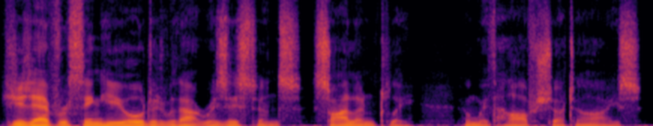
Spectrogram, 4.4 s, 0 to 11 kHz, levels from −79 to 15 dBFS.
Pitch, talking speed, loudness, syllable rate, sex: 100 Hz, 180 wpm, -19 LUFS, 6.2 syllables/s, male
